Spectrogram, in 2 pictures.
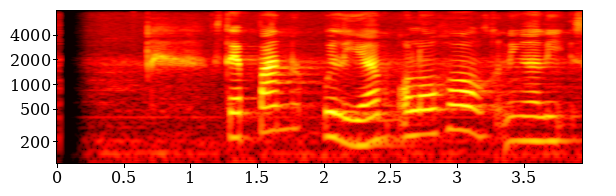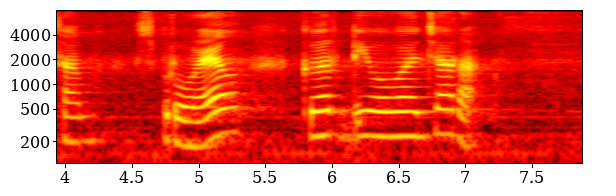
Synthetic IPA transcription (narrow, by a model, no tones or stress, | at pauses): st̪ɛpanwiliamɔlɔɦɔkniŋalisam | sbɾɔɛlkɨrdiwawaɲt͡ʃaɾa̰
